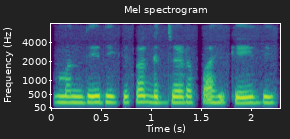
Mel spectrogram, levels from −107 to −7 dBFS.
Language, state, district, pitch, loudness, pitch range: Kurukh, Chhattisgarh, Jashpur, 210 Hz, -23 LUFS, 205-215 Hz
